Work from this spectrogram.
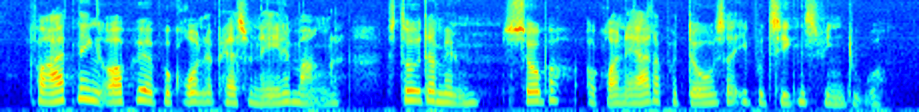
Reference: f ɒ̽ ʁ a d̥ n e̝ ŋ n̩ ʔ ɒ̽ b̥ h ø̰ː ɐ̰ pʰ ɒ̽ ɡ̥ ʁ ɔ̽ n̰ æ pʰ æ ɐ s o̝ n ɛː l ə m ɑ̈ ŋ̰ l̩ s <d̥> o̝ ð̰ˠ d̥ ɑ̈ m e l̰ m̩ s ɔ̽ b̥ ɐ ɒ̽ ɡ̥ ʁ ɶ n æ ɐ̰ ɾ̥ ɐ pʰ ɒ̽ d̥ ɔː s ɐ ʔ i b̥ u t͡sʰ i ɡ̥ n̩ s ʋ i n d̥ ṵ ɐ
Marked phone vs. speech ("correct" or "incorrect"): correct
